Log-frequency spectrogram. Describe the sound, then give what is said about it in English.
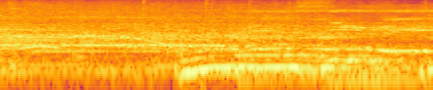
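A large crowd in a sold-out arena roars and cheers loudly and continuously after a singer finishes a song, with scattered whoops and shouts rising out of the dense wash of noise. “To hear the crowd after I was finished singing was just a dream come true, let alone being up on stage with my idol.”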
